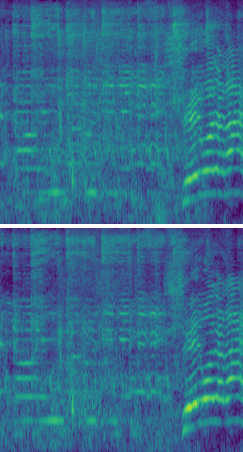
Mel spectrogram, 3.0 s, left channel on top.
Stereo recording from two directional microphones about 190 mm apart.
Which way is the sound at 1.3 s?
30° right (ahead or behind).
